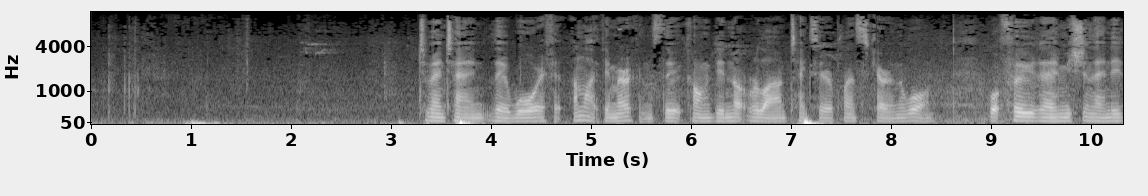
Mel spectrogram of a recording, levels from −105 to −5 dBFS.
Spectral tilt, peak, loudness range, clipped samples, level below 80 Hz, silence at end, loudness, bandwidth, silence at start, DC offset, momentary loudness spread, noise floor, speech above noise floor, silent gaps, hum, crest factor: -5.5 dB/octave; -2 dBFS; 5 LU; under 0.1%; -32 dBFS; 0 s; -28 LUFS; 11 kHz; 0.35 s; under 0.1%; 23 LU; -51 dBFS; 26 dB; none; none; 24 dB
